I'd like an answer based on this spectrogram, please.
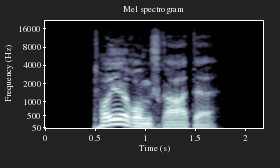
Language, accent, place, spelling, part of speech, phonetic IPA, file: German, Germany, Berlin, Teuerungsrate, noun, [ˈtɔɪ̯əʁʊŋsˌʁaːtə], De-Teuerungsrate.ogg
- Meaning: rate of price increases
